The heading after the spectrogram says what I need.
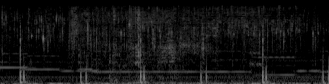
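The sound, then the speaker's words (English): Onions frying and caramelizing in a pan give a faint, continuous sizzle broken by a few sharp crackles and pops, with a steady held tone underneath. “I told you to caramelize the onions.”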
